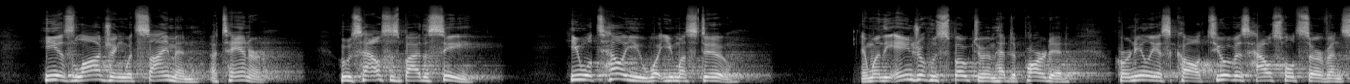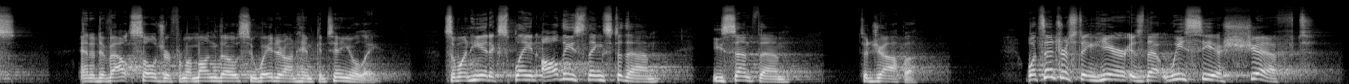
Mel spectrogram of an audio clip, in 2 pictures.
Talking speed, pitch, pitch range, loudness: 165 wpm, 185 Hz, 155-215 Hz, -13 LUFS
